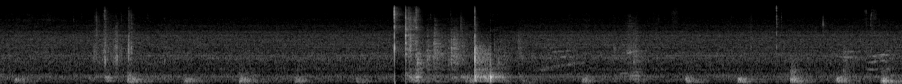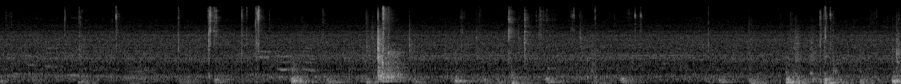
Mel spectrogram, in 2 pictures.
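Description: Hand-tool handling: an auto wire stripper and solid copper wire being worked, giving scattered small clicks and knocks, with sharper clicks about four seconds in and again near thirteen seconds in.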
